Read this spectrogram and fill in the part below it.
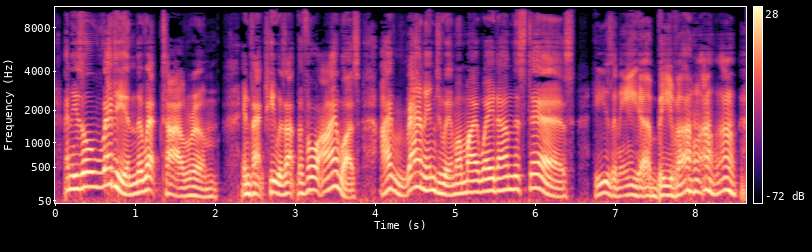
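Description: An excitable older uncle in an audiobook. His delivery is jovial, emphatic and theatrical, leaping well above a normal speaking pitch and swinging widely, with a self-important streak. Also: no echo, studio quality. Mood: jovial, hurried. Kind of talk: audiobook character voice.

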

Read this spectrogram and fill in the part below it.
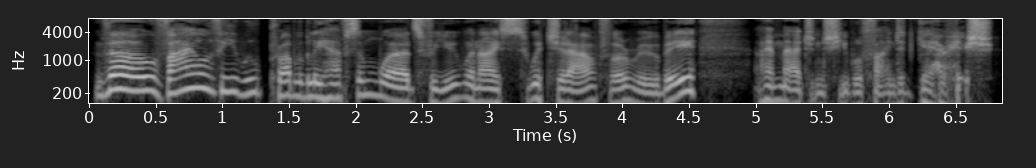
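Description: A man's voice: fairly high pitch, expressive, moderate pace, dry recording, studio quality, pitched above the performer's own voice, natural voice. Man as wry, seasoned soldier general. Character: gruff, good-humored hawk-faced male soldier general.

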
